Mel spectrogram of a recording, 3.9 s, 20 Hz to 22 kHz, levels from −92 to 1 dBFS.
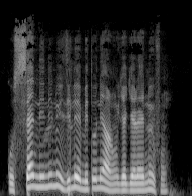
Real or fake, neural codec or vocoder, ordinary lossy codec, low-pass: real; none; MP3, 64 kbps; 19.8 kHz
